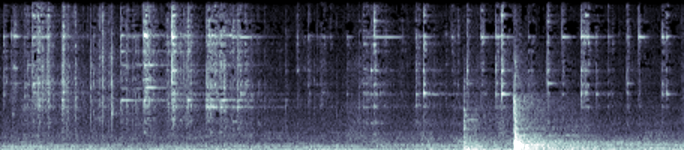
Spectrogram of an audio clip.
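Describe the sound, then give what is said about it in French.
Keys jangle in short metallic bursts, then a door clunks open with a sharper thud near the end, with no one speaking. “Ça doit être dur d'ouvrir toutes ces portes.”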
